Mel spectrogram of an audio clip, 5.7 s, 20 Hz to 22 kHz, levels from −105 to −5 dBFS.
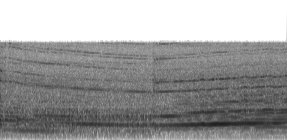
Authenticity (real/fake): real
